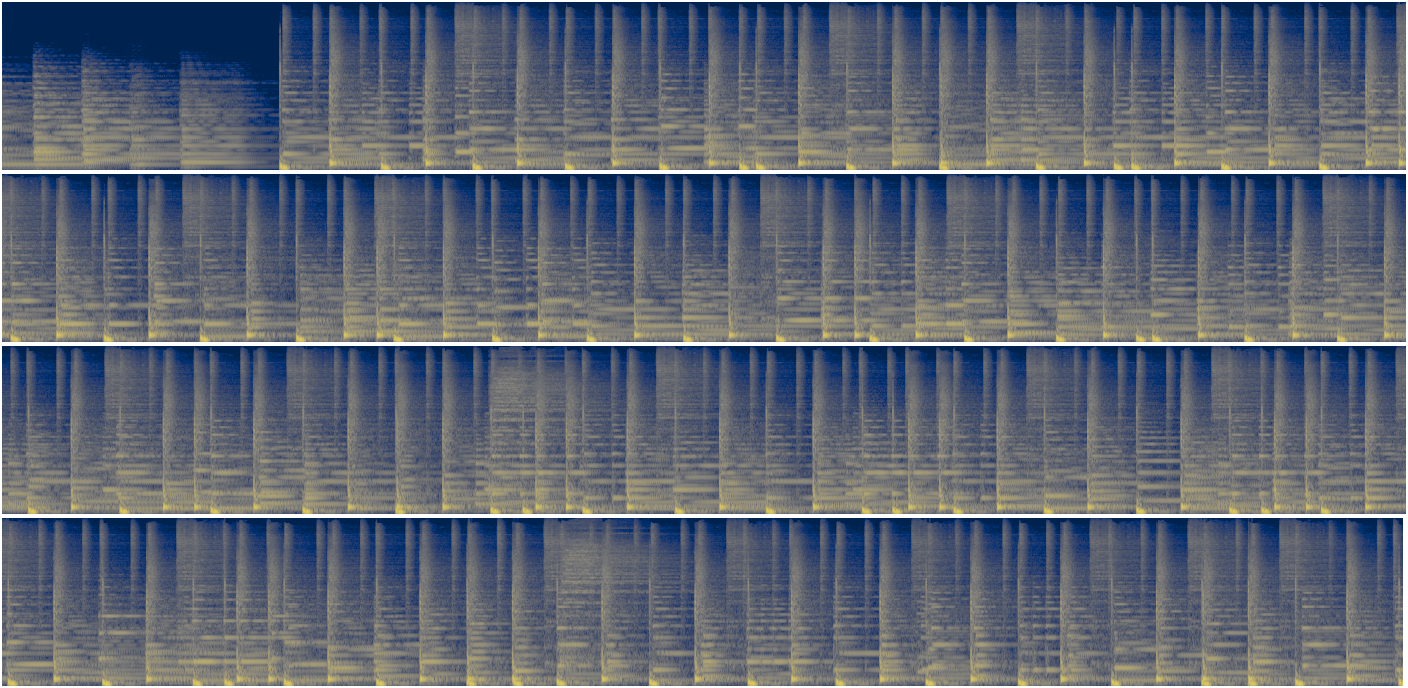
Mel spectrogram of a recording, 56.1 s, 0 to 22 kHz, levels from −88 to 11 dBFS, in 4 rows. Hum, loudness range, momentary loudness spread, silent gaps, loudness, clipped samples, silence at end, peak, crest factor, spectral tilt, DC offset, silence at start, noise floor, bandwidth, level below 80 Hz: none; 2 LU; 7 LU; none; -15 LUFS; 0.2%; 0 s; 0 dBFS; 14 dB; -5.5 dB/octave; under 0.1%; 0 s; -36 dBFS; over 20 kHz; -18 dBFS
